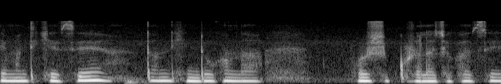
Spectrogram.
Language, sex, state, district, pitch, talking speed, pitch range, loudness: Nagamese, female, Nagaland, Kohima, 160 Hz, 120 wpm, 150-165 Hz, -13 LUFS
